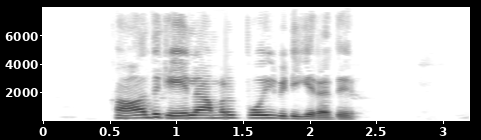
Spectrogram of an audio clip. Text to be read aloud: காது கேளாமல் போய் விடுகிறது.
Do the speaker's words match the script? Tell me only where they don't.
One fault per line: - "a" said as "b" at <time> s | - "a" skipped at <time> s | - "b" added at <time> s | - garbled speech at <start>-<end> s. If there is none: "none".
none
